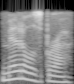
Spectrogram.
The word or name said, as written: Middlesbrough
